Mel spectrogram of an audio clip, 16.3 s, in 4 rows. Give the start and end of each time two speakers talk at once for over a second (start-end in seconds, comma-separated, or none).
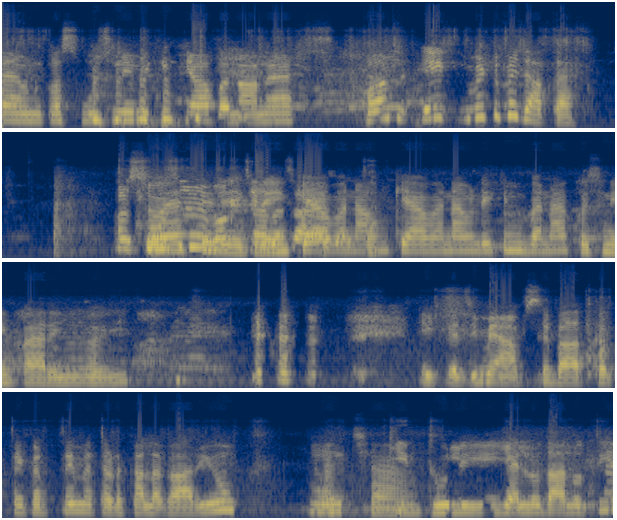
5.0-6.7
